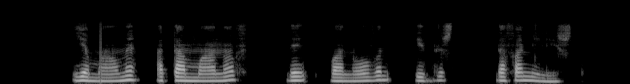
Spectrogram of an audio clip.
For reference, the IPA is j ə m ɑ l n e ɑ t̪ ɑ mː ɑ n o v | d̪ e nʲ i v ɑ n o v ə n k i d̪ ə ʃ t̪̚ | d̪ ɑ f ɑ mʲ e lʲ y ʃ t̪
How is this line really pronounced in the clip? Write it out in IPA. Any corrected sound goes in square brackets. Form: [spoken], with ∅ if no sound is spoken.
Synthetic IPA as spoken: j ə m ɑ l n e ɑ t̪ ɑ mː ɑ n o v | d̪ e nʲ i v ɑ n o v ə n k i d̪ ə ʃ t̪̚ | d̪ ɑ f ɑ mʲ [i] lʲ [i] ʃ t̪

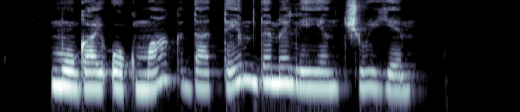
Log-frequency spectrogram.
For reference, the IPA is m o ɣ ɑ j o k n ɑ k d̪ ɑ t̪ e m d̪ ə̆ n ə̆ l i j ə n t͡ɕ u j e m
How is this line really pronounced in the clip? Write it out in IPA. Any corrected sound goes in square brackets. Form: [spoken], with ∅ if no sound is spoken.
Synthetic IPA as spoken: m o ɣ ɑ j o k [m] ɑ k d̪ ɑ t̪ e m d̪ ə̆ [m] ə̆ l i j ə n t͡ɕ u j e m

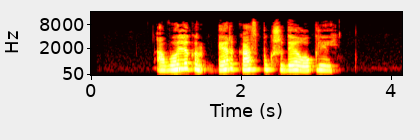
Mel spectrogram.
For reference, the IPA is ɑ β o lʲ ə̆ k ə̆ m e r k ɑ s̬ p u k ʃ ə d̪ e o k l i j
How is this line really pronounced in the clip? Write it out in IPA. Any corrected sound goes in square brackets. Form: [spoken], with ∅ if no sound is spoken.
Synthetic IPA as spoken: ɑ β o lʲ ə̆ k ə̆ m e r k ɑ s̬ p u k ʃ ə d̪ e o k l i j

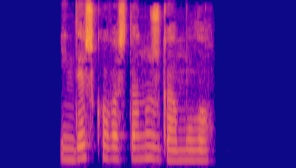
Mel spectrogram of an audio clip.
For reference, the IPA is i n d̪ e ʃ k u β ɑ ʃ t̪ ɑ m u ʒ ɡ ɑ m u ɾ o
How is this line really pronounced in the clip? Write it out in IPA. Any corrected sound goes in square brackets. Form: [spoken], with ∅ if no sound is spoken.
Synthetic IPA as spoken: i n d̪ e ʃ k [o] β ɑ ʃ t̪ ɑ [n] u ʒ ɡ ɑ m u [l] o

